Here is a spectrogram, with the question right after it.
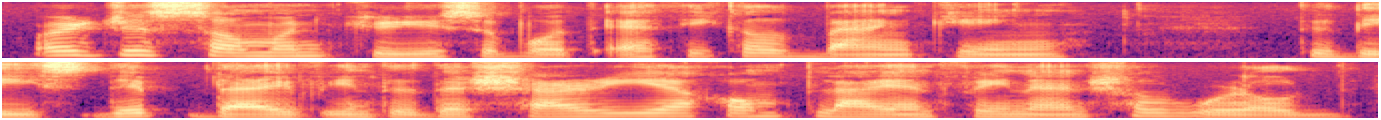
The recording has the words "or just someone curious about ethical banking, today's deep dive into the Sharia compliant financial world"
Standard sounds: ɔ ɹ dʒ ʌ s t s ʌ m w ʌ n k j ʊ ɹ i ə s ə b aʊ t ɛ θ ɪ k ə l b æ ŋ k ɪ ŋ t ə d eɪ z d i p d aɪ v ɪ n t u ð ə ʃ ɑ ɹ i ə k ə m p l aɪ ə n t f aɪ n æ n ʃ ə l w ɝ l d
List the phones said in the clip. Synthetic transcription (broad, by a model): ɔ ɹ dʒ ʌ s t s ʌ m w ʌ n k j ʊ ɹ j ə s ə b aʊ t ɛ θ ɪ k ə l b æ ŋ k ɪ ŋ t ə d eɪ s d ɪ p d aɪ v ɪ n t u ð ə ʃ ɑ ɹ i ə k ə m p l aɪ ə n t f aɪ n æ n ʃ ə l w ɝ l d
